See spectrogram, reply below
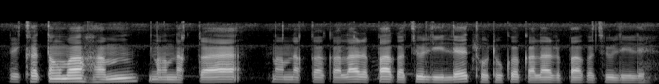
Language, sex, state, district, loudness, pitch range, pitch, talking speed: Wancho, male, Arunachal Pradesh, Longding, -21 LUFS, 110-120 Hz, 115 Hz, 155 wpm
